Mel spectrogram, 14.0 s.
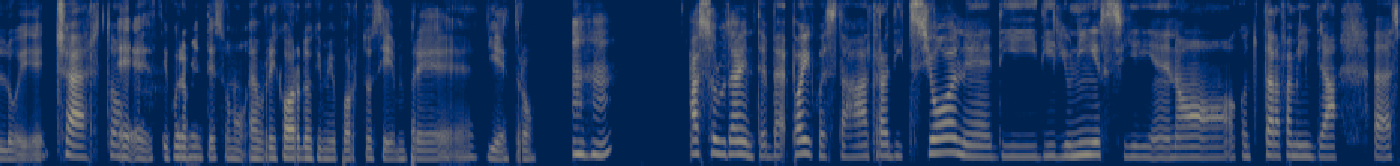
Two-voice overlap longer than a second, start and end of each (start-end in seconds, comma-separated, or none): none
